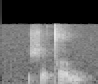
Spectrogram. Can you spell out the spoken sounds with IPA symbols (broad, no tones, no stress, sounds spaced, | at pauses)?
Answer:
ʃ ɛ ǀ ʌ w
